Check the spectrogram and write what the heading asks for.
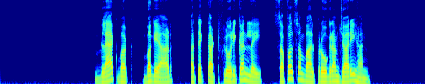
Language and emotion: Punjabi, neutral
